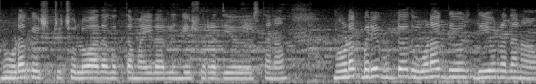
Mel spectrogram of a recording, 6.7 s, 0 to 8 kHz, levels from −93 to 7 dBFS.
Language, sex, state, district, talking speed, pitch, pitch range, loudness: Kannada, female, Karnataka, Raichur, 135 wpm, 220 Hz, 210-245 Hz, -16 LUFS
